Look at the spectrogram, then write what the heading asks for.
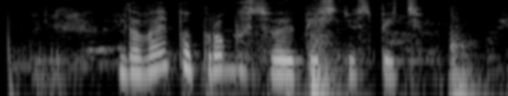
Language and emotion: Russian, neutral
